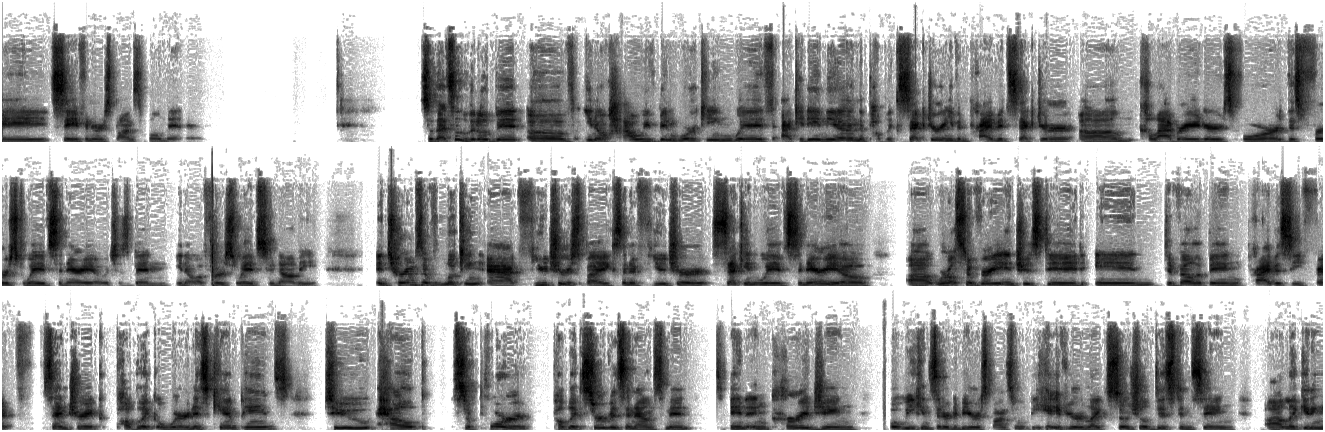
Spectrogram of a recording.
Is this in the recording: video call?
yes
